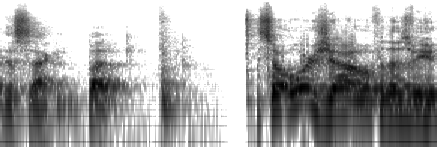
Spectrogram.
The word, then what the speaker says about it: Orgeat: I actually had a friend who is a French native speaker, and she says it's pronounced Orgeat. And I swear that's got to be because there's different regional pronunciations in France.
